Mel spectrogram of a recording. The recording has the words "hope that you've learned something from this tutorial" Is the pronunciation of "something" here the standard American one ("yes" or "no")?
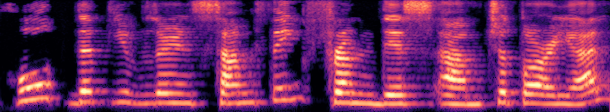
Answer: yes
